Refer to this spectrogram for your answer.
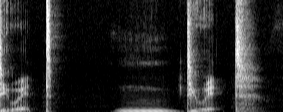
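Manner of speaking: very soft, low, menacing whisper.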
